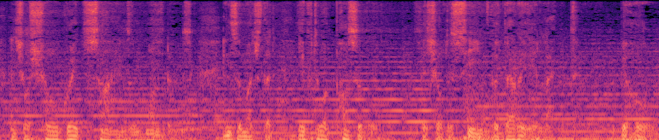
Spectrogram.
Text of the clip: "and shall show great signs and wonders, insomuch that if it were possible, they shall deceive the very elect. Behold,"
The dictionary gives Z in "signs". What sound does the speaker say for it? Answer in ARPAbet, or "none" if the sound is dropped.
Z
